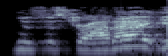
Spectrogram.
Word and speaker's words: Lysistrata: You wrote something about the Lysistrata. Am I pronouncing that correctly? – Lysistrata, yeah.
